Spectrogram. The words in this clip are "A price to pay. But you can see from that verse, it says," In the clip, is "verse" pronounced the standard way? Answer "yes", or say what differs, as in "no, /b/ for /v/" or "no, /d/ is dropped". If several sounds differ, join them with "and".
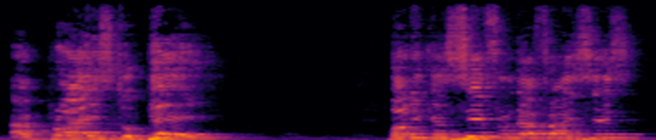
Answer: no, /s/ is dropped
